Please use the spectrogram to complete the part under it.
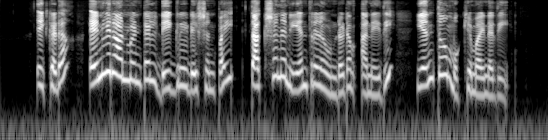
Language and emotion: Telugu, neutral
